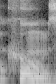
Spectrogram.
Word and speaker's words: Coombs: What about the Coombs? Am I pronouncing that correctly? Yes, you are pronouncing it correctly, and they're another example where I found different variations of that last name.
